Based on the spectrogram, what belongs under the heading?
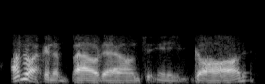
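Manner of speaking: lightly mock a smug refusal; a hint of sneering defiance; mock defiant skeptic. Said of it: "we're taught that that's absolutely stupid".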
